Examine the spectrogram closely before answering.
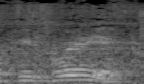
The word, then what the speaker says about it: Hebraic: Even though they look like the general population, but the customs, some of the customs are very distinct and very Hebrewic or Hebraic. That's the pronunciation.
